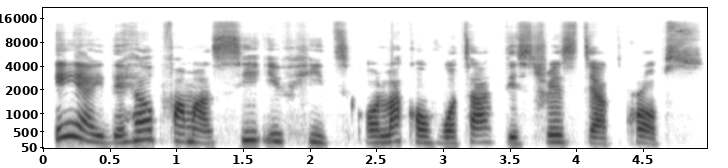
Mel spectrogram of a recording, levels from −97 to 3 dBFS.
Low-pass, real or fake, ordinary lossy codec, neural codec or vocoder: 14.4 kHz; fake; AAC, 96 kbps; vocoder, 48 kHz, 128 mel bands, Vocos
